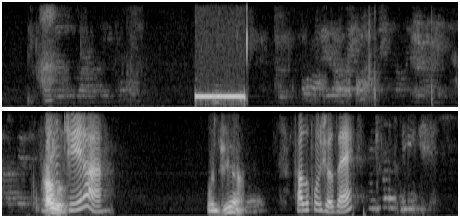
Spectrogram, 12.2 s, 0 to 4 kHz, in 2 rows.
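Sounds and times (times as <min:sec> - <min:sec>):
low-pitched telephone ringback tone while placing a call: 0:02.6 - 0:03.2
speech: 0:06.6 - 0:07.6, 0:08.8 - 0:09.4, 0:10.0 - 0:11.2.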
